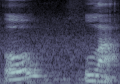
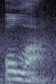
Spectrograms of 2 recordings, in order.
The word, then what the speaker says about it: olá: Anyway, the pronunciation here is olá. It's not this O. There's no O. It's just olá. Faster, okay?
